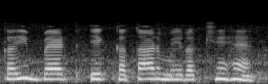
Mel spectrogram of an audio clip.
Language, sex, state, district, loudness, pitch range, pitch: Hindi, female, Manipur, Imphal West, -12 LUFS, 230-250 Hz, 245 Hz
